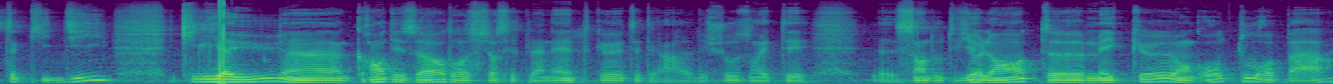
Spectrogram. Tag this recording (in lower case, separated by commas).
speech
